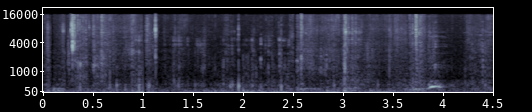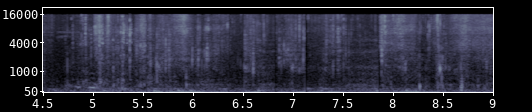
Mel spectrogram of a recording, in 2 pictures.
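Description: Close-miked biting and chewing of a crisp, crusty piece of food, with irregular crunches throughout; the two loudest bites come just after the start and about four seconds in.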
